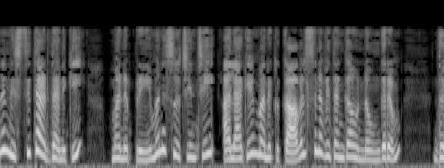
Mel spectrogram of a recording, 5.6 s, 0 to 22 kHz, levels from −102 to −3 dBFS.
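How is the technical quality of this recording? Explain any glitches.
The speech is heavily degraded throughout by low-bitrate coding, with two brief pre-echo smears on top.

Vorbis compression, likely the cause across the whole clip, coarsely quantises the residue above its spectral floor, a level of damage consistent with roughly 31 kbps. Nothing survives above 10.6 kHz, and the remaining treble turns to hiss and grain, roughening the speech and blurring its attacks.

Pre-echo occurs at 2.78 to 2.81 s, after "మన ప్రేమను సూచించే" and before "అలాగే మనకు కావలసిన", and again at 3.54 to 3.57 s, after "ప్రేమను సూచించే అలాగే మనకు". Quantisation noise spreads across the transform block into the quiet before each attack, so a hiss runs 22 ms and 30 ms ahead of the onset and softens it.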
